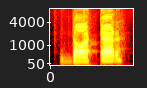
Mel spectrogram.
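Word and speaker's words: daughter: ठीक है, तो ये देखिए उच्चारण क्या बन जाएगा, ए यू, यही ए यू जो है आपका क्या बन जाएगा, ऑ, ऑटम, ऑटोमेटिक, टॉट, है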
